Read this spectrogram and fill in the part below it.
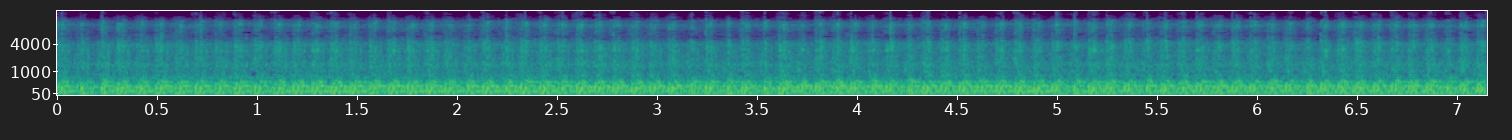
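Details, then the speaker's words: Kawasaki ER6 cafe-racer project, abandoned for years, idling after ignition work with no silencer: a loud, steady, even pulsing twin idle with no misses or knocks. Loud but healthy; a silencer may improve the sound. "That sounded healthy, eh? It was loud, but it sounded healthy. Put a can on it, it might sound better."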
